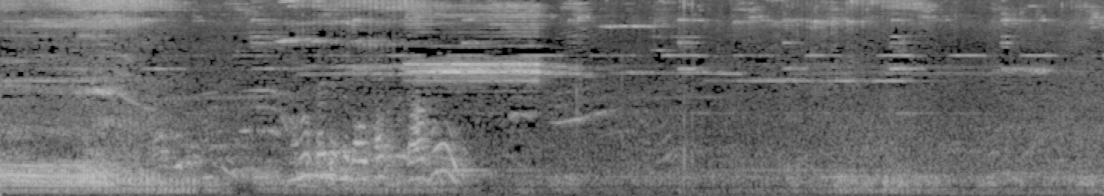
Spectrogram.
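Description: Traffic rumbles along a busy road outdoors.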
